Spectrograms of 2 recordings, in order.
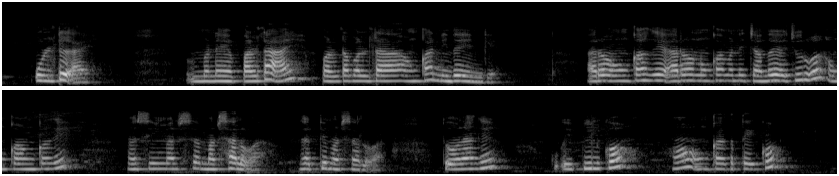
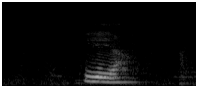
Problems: none marked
